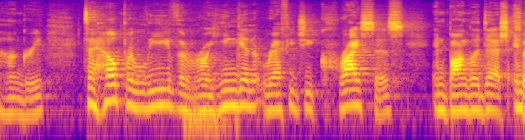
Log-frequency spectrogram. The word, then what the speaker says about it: Rohingya: Food for the Hungry to help relieve the Rohingya refugee crisis in Bangladesh. And say that again, Rohingya. Can you say Rohingya? It's hard to say, it is hard. But you can help. Rohingyan.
